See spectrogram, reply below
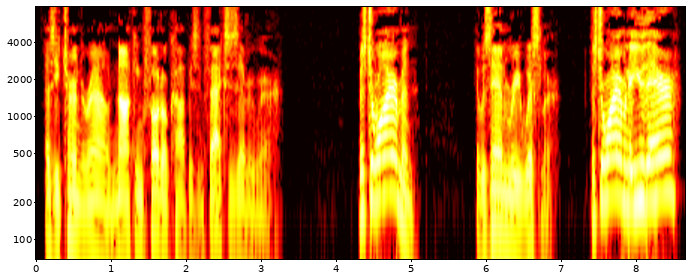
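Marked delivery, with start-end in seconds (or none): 4.3-5.1 high, loud urgent call over the intercom; agitated call. Acted. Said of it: "She sounded agitated". 7.4-8.6 high, loud call, tinny like an intercom; agitated call. Acted. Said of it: "She sounded agitated".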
